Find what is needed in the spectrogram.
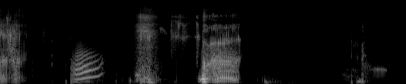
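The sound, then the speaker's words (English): Several wet squelching bursts as a hand reaches into a pound of soft cream cheese, one with a wobbly, rising-and-falling fart-like buzz, separated by short silences, with a final faint squish. “The cheese is farting.”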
